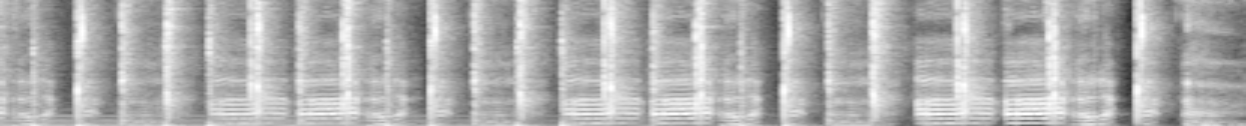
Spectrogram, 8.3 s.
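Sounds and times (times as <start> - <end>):
drums: 0.0 - 6.7
choir singing in a song: 0.0 - 6.9
handclaps: 5.8 - 7.9.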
